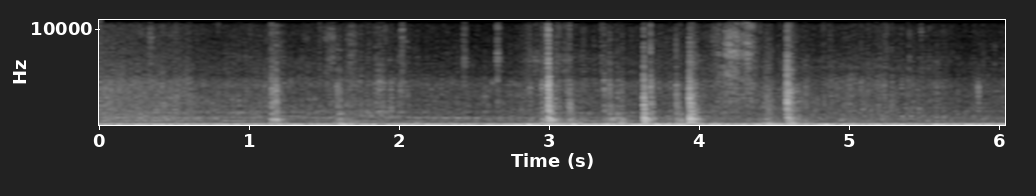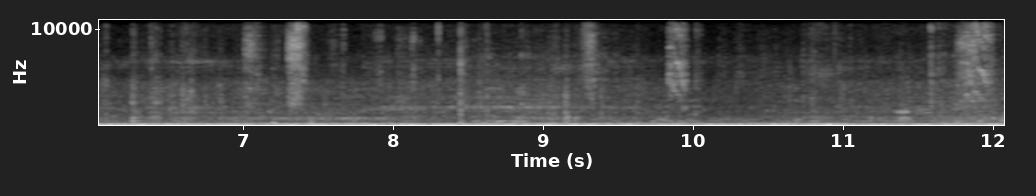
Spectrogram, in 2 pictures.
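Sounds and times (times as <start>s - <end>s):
low rumble: 0.0s - 12.0s
rc crawler clicking on rocks: 5.7s - 10.1s.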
